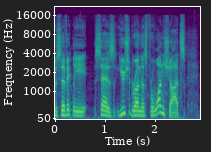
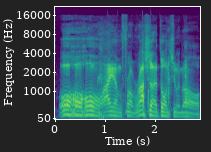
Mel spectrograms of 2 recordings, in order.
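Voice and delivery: bad Russian accent with a chuckle. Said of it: "Now for my Russian accent".

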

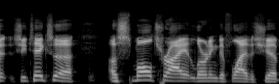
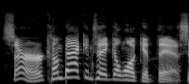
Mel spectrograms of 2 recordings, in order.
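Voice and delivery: high-pitched stormtrooper put-on; 7 semitones higher than usual. Stormtrooper calling the officer back to look, in a higher trooper voice. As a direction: play a trooper calling up to a superior. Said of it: "do we still do Stormtrooper voice".

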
